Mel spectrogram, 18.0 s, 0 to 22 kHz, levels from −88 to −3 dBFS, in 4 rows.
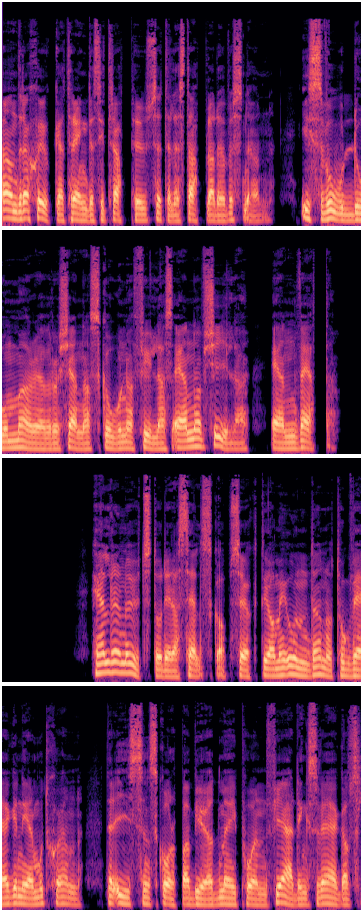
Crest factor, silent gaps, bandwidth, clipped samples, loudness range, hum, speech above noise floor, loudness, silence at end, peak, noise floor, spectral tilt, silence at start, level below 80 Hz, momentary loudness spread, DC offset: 14 dB; none; 16.5 kHz; under 0.1%; 3 LU; none; over 76 dB; -15 LUFS; 0 s; 0 dBFS; under -90 dBFS; -5.5 dB/octave; 0 s; -54 dBFS; 7 LU; under 0.1%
